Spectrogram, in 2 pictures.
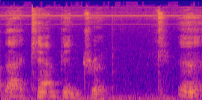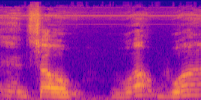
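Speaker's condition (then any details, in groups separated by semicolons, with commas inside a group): Cerebral palsy; from birth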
